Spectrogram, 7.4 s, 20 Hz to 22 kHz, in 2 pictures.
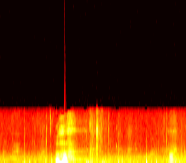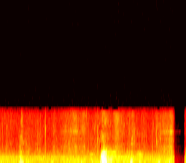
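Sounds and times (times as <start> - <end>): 
speech: 1.1 - 1.6, 3.4 - 3.6
dog barking: 3.3 - 3.6, 5.5 - 6.7.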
